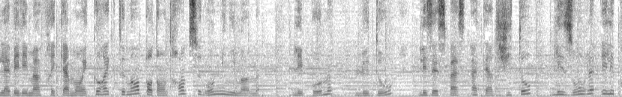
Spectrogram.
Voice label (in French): annonce préventive en entreprise se protéger du coronavirus en entreprise; Covid-19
